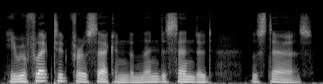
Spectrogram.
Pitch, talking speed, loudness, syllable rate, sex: 120 Hz, 185 wpm, -18 LUFS, 5.5 syllables/s, male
